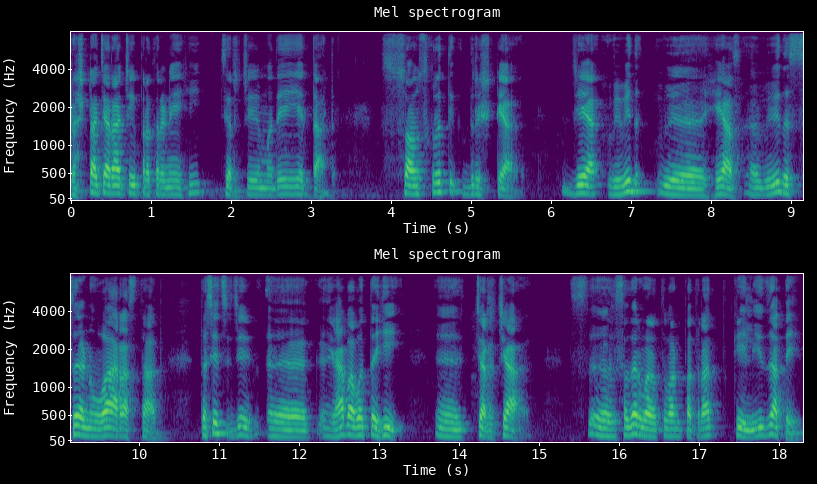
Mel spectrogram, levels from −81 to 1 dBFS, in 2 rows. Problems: constant background noise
